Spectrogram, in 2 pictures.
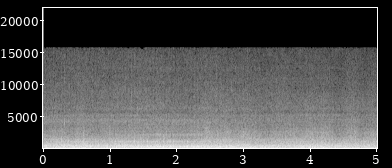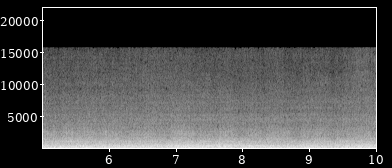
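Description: Suzuki V-Strom 250's parallel-twin engine running at a steady cruise under way, its note drifting only slightly, with heavy low wind rush over the microphone.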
